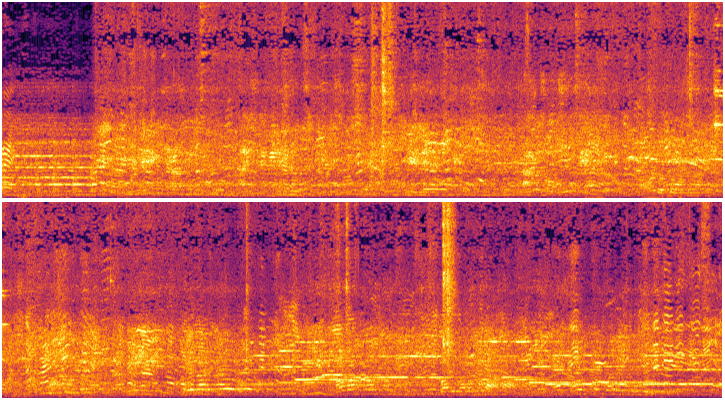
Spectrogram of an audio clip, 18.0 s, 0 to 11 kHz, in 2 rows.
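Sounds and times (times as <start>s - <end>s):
crowd chatter: 0.0s - 18.0s.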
